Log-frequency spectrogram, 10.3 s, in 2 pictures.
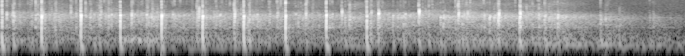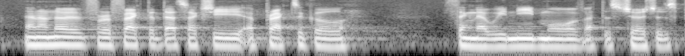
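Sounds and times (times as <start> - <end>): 
audience applause: 0.0 - 5.0
speech: 5.3 - 7.9, 8.6 - 10.2.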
